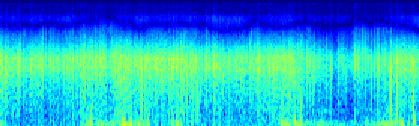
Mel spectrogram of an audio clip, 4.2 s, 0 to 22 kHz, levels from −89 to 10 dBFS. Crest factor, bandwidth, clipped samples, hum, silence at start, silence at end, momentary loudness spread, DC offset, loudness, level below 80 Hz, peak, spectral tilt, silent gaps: 20 dB; over 20 kHz; under 0.1%; none; 0 s; 0 s; 6 LU; under 0.1%; -25 LUFS; -46 dBFS; -8 dBFS; -2 dB/octave; none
